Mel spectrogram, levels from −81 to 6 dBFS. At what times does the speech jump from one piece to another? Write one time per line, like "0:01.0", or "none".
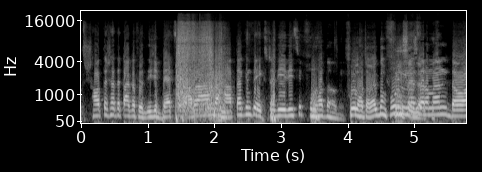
none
